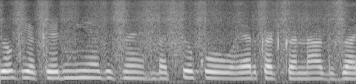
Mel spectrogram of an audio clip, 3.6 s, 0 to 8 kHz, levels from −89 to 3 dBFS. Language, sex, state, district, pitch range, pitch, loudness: Hindi, male, Bihar, Purnia, 210-235 Hz, 220 Hz, -15 LUFS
